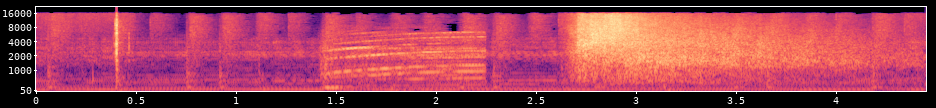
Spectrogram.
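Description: Cartoon sound effects over quiet background music for a toy's rocket boosters firing: a button click, then a rising power-up whine about a second and a half in. Past halfway comes a loud rushing blast of the boosters, which fades toward the end.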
